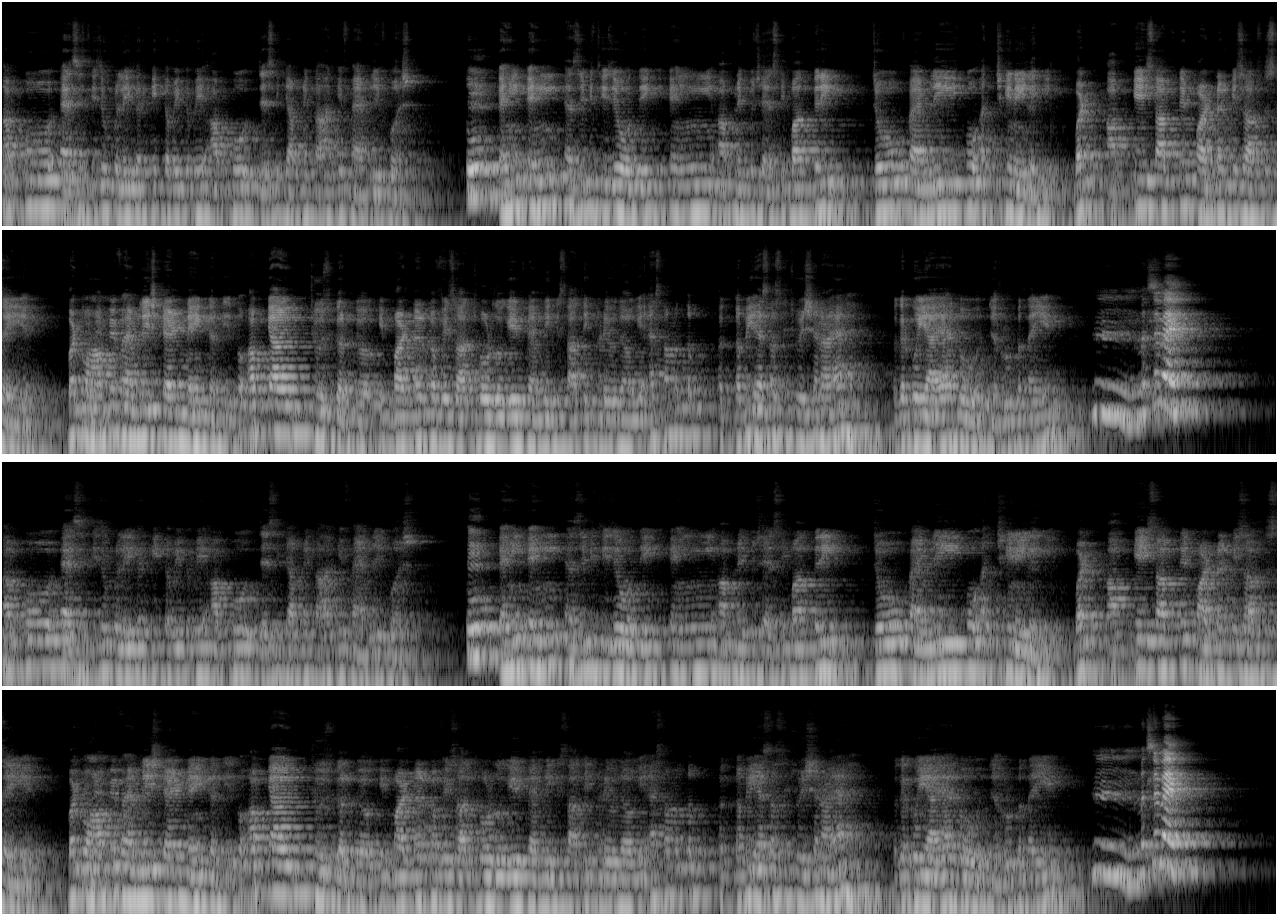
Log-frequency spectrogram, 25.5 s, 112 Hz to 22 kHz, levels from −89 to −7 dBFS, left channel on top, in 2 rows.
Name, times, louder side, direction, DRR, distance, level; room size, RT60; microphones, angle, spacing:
voice 1, 0.0-4.1 4.6-8.3 8.7-13.0 13.4-21.3 21.7-23.3, left 1 dB, 60° left, 0 dB, 0.6 m, -37 dB
voice 2, 23.6-24.5, right 1 dB, 55° right, 0 dB, 0.6 m, -34 dB
5.3 x 2.0 x 2.4 m, 1.2 s
head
